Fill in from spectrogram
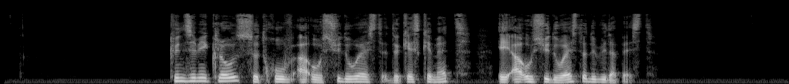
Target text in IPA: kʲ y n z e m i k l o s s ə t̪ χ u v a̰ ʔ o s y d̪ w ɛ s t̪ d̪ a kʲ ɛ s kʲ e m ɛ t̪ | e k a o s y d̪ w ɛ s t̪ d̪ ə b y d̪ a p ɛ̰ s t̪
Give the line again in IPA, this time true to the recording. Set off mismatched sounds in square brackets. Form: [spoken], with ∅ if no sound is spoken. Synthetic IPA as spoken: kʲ y n z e m i k l o [z] s ə t̪ χ u v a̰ ʔ o s y d̪ w ɛ s t̪ d̪ [ə] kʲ ɛ s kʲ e m ɛ t̪ | e [ʔ] a o s y d̪ w ɛ s t̪ d̪ ə b y d̪ a p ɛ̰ s t̪

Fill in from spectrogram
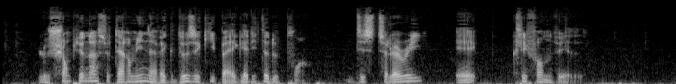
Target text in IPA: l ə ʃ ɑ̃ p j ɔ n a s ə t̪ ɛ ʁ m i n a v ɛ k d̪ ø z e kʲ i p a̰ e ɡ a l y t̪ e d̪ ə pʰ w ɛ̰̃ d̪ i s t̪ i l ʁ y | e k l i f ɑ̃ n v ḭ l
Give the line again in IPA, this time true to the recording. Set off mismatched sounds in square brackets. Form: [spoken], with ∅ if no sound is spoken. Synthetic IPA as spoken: l ə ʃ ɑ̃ p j ɔ n a s ə t̪ ɛ ʁ m i n a v ɛ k d̪ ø z e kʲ i p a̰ e ɡ a l [i] t̪ e d̪ ə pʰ w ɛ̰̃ d̪ i s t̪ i l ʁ [i] | e k l i f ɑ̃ n v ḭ l

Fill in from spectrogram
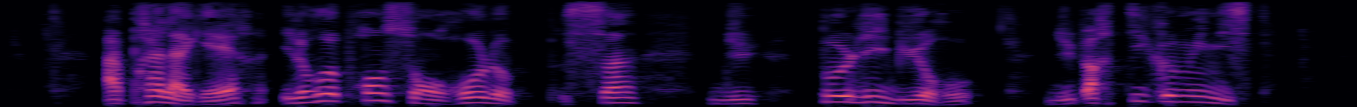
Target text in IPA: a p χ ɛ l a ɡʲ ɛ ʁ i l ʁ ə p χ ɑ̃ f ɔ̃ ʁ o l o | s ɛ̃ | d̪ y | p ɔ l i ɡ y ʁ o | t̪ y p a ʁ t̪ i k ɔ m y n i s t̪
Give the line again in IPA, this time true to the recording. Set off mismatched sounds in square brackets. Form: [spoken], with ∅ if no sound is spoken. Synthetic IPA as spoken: a p χ ɛ l a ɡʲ ɛ ʁ i l ʁ ə p χ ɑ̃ [s] ɔ̃ ʁ o l o | s ɛ̃ | d̪ y | p ɔ l i [b] y ʁ o | [d̪] y p a ʁ t̪ i k ɔ m y n i s t̪

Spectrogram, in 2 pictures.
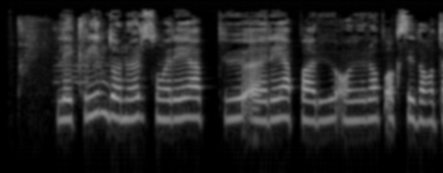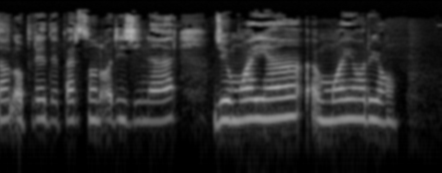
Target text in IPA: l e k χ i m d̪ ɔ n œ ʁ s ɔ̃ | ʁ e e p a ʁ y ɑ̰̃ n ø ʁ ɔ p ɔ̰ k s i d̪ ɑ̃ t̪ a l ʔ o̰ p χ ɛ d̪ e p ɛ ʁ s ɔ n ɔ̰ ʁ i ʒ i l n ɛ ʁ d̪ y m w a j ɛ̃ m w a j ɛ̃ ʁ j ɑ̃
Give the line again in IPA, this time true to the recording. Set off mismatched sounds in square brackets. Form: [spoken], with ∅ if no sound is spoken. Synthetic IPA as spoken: l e k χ i m d̪ ɔ n œ ʁ s ɔ̃ | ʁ e [a] p a ʁ y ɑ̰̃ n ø ʁ ɔ p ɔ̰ k s i d̪ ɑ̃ t̪ a l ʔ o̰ p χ ɛ d̪ e p ɛ ʁ s ɔ n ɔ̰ ʁ i ʒ i [∅] n ɛ ʁ d̪ y m w a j ɛ̃ m w a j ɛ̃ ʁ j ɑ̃

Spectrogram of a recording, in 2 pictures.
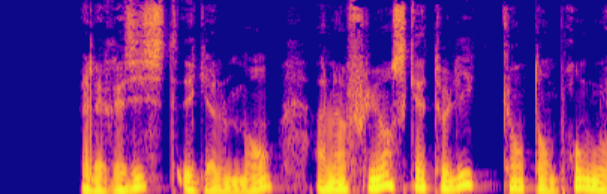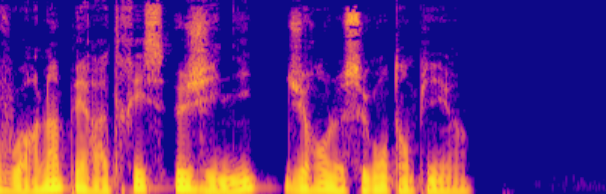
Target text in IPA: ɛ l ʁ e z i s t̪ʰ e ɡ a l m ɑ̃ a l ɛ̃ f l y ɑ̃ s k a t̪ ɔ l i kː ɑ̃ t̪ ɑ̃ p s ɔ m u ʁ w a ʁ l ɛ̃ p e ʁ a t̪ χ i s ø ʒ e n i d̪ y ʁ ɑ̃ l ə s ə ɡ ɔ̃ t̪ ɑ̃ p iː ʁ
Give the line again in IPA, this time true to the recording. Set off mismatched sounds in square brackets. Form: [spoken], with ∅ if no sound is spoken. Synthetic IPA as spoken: ɛ l ʁ e z i s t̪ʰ e ɡ a l m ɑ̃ a l ɛ̃ f l y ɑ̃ s k a t̪ ɔ l i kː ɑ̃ t̪ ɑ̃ p [χ] ɔ m u [v] w a ʁ l ɛ̃ p e ʁ a t̪ χ i s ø ʒ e n i d̪ y ʁ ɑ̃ l ə s ə ɡ ɔ̃ t̪ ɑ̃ p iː ʁ

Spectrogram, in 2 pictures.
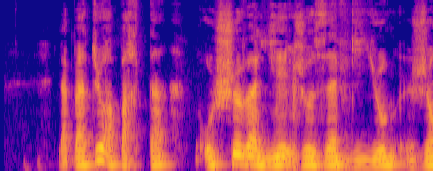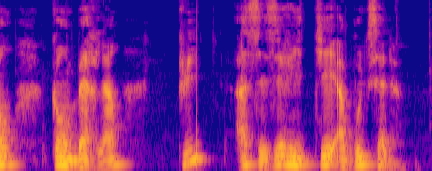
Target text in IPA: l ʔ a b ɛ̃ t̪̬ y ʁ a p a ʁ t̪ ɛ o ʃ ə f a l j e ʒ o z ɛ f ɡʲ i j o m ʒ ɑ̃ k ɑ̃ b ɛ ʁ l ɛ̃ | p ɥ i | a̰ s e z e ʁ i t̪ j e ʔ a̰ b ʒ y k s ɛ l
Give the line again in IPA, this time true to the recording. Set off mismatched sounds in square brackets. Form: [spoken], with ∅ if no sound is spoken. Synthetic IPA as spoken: l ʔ a [p] ɛ̃ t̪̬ y ʁ a p a ʁ t̪ [ɛ̃] o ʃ ə [v] a l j e ʒ o z ɛ f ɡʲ i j o m ʒ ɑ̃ k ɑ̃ b ɛ ʁ l ɛ̃ | p ɥ i | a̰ s e z e ʁ i t̪ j e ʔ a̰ b [ʁ] y k s ɛ l

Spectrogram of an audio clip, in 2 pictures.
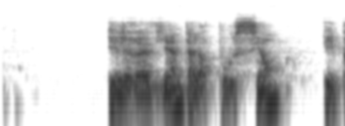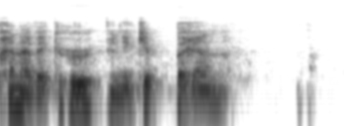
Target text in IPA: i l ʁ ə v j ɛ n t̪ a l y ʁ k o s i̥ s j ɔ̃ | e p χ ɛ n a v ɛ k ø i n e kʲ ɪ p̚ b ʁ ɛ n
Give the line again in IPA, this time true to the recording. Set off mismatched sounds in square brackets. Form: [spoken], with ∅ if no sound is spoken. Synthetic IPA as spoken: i l ʁ ə v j ɛ n t̪ a l [œ] ʁ [p] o [z] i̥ s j ɔ̃ | e p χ ɛ n a v ɛ k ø [y] n e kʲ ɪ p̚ b ʁ ɛ n

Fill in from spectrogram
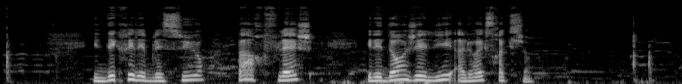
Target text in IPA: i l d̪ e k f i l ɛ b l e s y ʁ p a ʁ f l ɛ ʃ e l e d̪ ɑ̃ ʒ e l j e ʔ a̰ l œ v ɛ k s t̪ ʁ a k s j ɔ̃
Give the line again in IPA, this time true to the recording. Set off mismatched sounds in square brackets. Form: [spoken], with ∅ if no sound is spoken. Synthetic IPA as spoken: i l d̪ e k [χ] i l [e] b l e s y ʁ p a ʁ f l ɛ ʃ e l e d̪ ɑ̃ ʒ e l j e ʔ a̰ l œ [ʁ] ɛ k s t̪ [χ] a k s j ɔ̃

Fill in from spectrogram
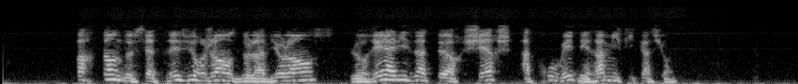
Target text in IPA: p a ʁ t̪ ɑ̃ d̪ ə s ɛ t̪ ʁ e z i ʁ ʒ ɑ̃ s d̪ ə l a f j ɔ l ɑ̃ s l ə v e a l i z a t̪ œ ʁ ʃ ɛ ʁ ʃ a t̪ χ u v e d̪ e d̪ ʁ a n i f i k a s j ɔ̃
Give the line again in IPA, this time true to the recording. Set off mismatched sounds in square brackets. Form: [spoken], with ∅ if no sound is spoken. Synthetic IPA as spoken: p a ʁ t̪ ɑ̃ d̪ ə s ɛ t̪ ʁ e z [y] ʁ ʒ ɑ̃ s d̪ ə l a [v] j ɔ l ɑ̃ s l ə [ʁ] e a l i z a t̪ œ ʁ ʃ ɛ ʁ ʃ a t̪ χ u v e d̪ e [∅] ʁ a [m] i f i k a s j ɔ̃

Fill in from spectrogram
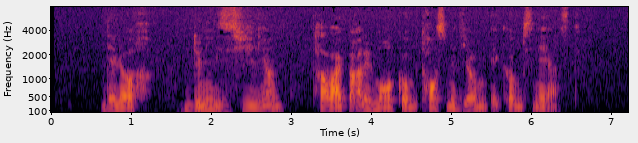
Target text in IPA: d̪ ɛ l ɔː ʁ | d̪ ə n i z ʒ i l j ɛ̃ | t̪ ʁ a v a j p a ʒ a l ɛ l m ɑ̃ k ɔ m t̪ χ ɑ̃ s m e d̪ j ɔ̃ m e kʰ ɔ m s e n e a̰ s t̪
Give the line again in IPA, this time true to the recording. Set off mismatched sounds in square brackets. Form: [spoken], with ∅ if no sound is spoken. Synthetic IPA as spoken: d̪ ɛ l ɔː ʁ | d̪ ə n i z ʒ i l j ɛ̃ | t̪ [χ] a v a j p a [ʁ] a l ɛ l m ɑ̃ k ɔ m t̪ χ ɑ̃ s m e d̪ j [ɔ] m e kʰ ɔ m s [i] n e a̰ s t̪

